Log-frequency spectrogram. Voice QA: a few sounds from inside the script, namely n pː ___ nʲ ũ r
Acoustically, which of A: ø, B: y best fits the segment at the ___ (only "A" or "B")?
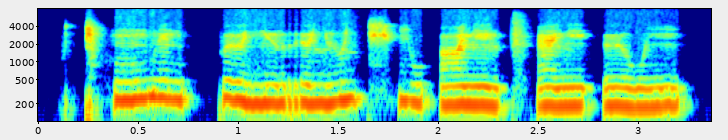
A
